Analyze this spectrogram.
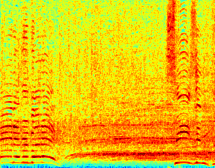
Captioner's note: cheers and applause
